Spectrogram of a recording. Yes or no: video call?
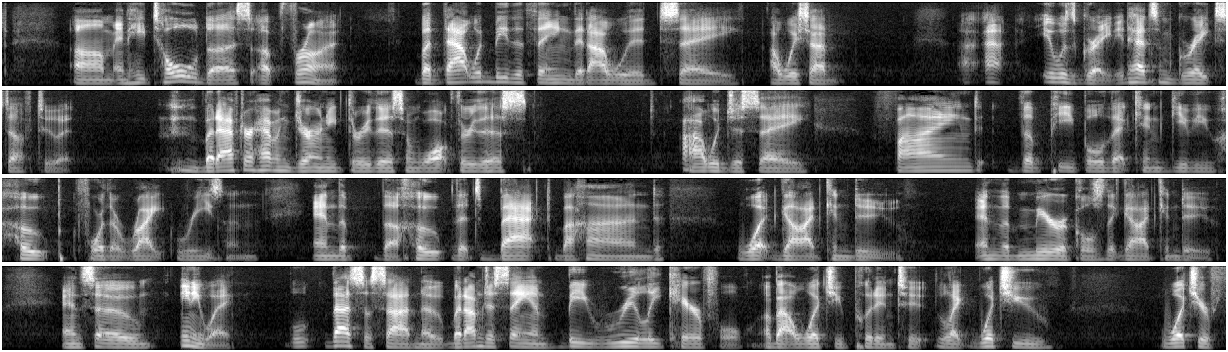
no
